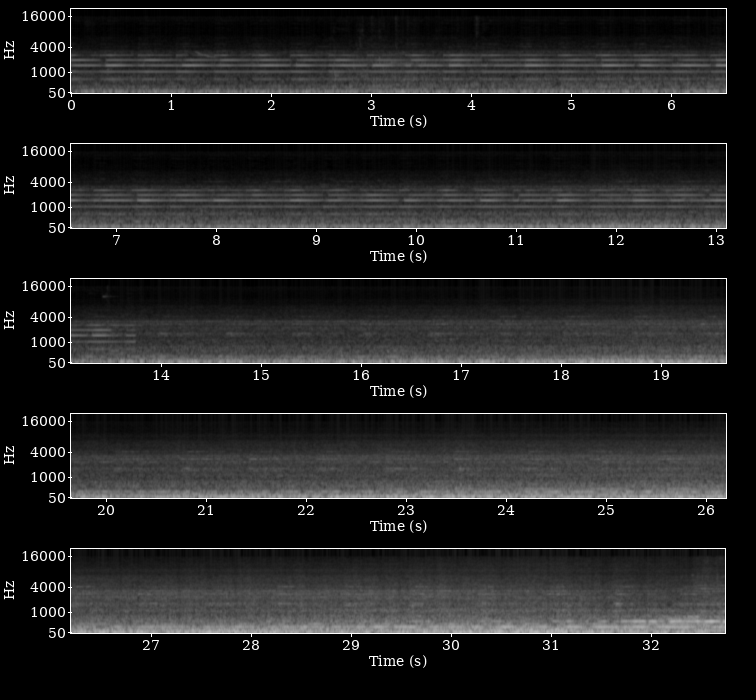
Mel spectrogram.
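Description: Diesel freight train led by a Kansas City Southern locomotive approaching: a low rumble that grows steadily louder. A steady chord of high tones holds until about thirteen seconds in, then stops, and low steady tones come up near the end as the train nears.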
